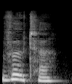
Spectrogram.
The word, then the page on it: voter: British English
